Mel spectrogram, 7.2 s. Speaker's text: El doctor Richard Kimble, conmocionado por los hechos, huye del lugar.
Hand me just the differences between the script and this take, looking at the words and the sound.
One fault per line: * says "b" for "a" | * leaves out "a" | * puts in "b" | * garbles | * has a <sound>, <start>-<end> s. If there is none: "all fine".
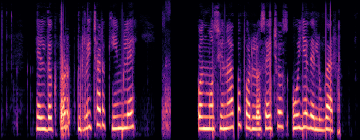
* has a laugh, 3.2-3.4 s
* has a dropout, 4.7-4.8 s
